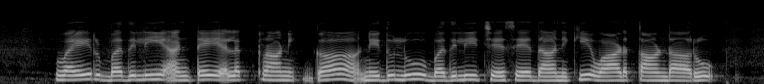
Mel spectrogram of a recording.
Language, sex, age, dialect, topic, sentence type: Telugu, female, 31-35, Southern, banking, statement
